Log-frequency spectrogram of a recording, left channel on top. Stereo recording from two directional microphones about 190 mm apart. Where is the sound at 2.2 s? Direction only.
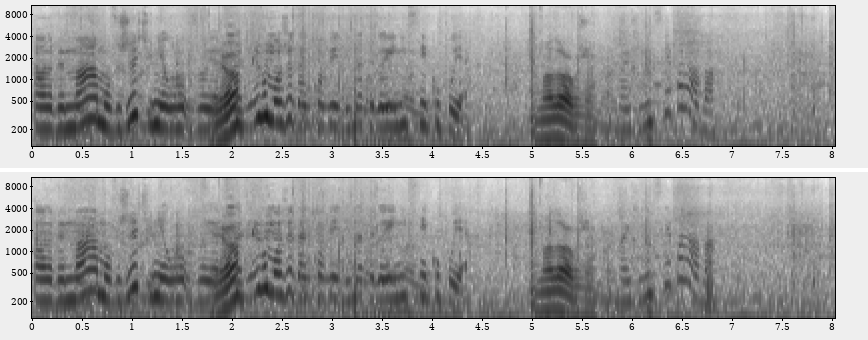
45° left (ahead or behind).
